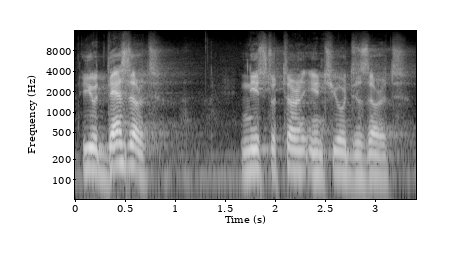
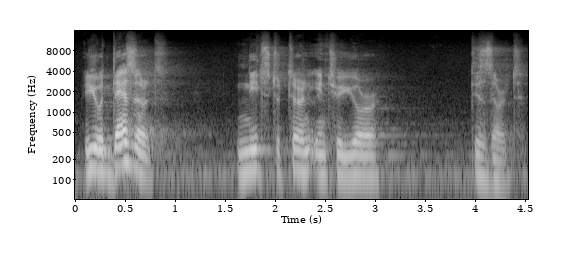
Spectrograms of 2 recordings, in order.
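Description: First: Repeated with "desert" stressed, "dessert" steady; wordplay desert to dessert. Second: "desert" stressed, then "dessert" trailing off soft and low; wordplay desert to dessert. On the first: Pastor repeating the desert-dessert pun to the congregation. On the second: Pastor landing his desert-dessert pun, trailing soft. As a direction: land the pun, letting "dessert" drop low and quiet. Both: Shown as a demonstration.

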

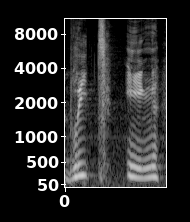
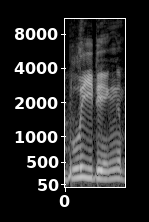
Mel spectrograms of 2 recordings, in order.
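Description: First: "bleating" slowed, the t crisply marked; say bleating clearly. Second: Said in the usual way. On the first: Shown as a demonstration. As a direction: stretch out "bleating" so it cannot sound like bleeding. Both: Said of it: "not bleeding, but bleating".

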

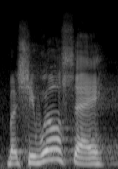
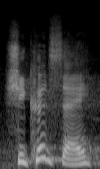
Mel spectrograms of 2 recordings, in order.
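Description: First: "will" stressed, standing out from the rest. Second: "could" lifted above the other words; "could" stressed, pitch popping up. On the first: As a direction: hit "will" as a certainty. Will set against could. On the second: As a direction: lean on "could" as a mere possibility. Could set against will. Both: Real, not acted.

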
